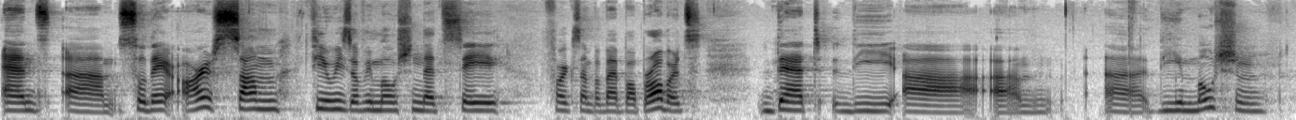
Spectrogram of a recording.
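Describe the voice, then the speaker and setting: In a German accent, a woman with a medium-pitched voice speaks at a fairly slow pace with fairly even intonation, recorded very cleanly against a silent background. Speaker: philosophy lecturer. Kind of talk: lecture. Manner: hesitant with many fillers.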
